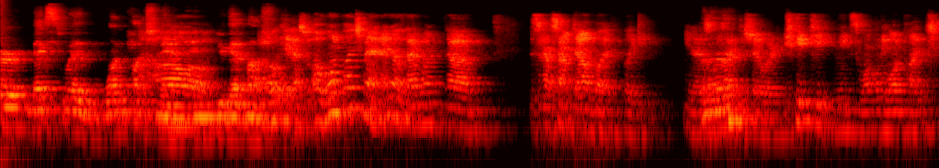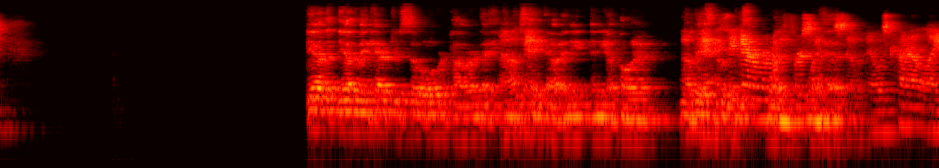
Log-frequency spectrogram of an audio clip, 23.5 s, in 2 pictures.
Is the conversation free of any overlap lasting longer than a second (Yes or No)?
No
